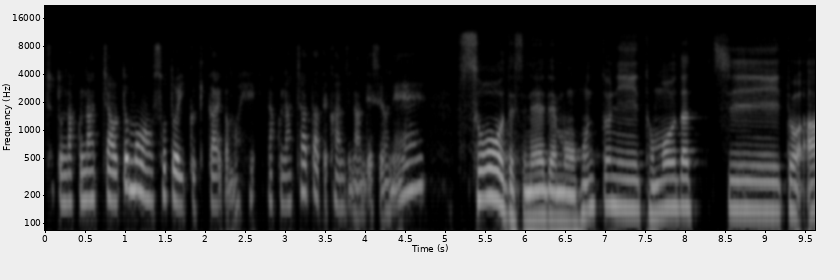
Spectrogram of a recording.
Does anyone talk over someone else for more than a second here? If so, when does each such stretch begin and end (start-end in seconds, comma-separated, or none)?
none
